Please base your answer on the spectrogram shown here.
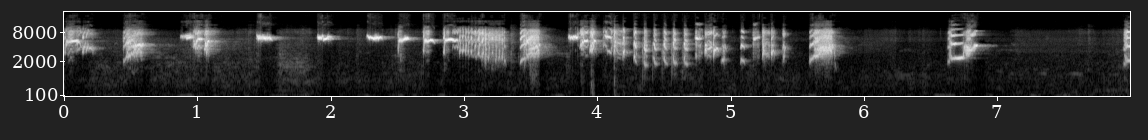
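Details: Long-tailed shrike in varied song: separate high whistled notes, then a fast rattling trill of rapid chips, then a few spaced calls and silence toward the end.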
